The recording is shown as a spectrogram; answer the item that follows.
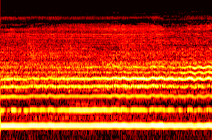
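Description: A woman's alto voice holding one long sung note, steady in pitch, the closing note of the song's alto line, with a slight vibrato coming in near the end.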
